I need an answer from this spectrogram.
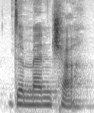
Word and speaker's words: dementia: And here, dementia. So notice this is pronounced as cha, cha.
